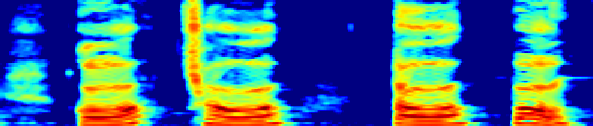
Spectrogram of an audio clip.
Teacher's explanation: क कंठ है, छ तालव्य है और प ओष्ठ है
